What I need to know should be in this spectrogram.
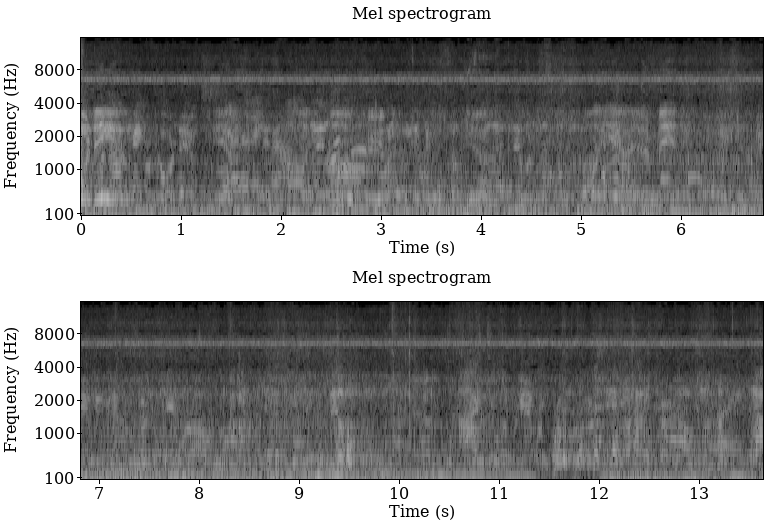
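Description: Several men and women talk and call out with animation at a distance, outdoors.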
